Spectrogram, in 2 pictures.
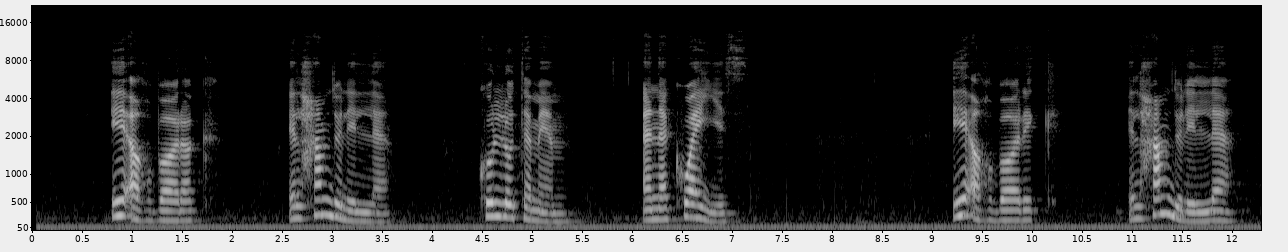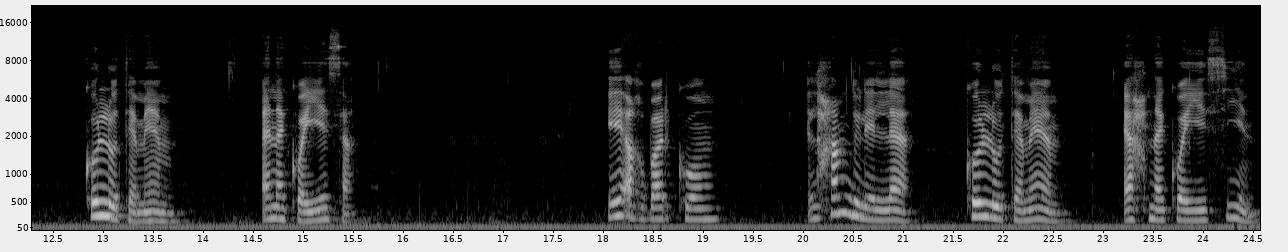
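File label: Egyptian greeting how are you, arabic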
